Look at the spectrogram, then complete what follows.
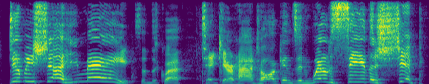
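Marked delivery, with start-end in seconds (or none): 0.1-1.3 very high, emphatic character voice; hearty squire. Acted. Squire granting the doctor's request, with hearty assent. 2.0-4.2 squire. Acted. Voices the squire.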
